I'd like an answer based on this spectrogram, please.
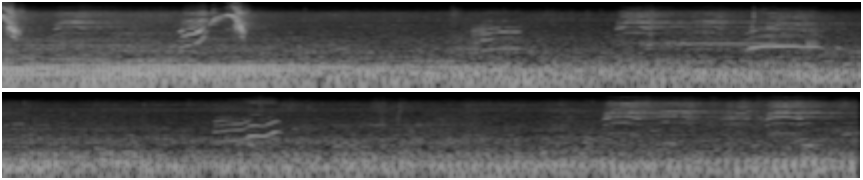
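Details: Little monkey in Cambodia screaming alone while its mother gives it no care: thin high squeals with rising and falling sweeps and bright overtones, in scattered short bursts, over a steady low rumble.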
